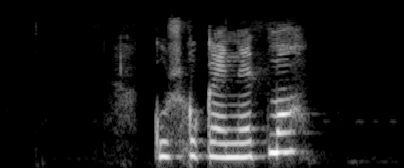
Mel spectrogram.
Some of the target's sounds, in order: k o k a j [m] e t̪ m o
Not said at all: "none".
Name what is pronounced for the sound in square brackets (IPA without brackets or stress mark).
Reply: n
